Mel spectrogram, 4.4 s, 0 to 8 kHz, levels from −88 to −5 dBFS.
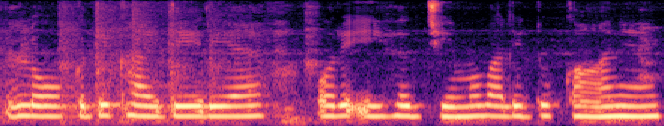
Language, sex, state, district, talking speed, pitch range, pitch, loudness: Punjabi, female, Punjab, Pathankot, 150 wpm, 235-245 Hz, 240 Hz, -12 LUFS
